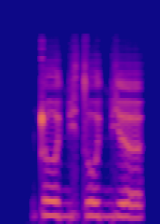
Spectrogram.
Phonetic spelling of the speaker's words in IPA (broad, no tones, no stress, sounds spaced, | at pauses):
ʈ ɤ bʲ ɵ t o bʲ œ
